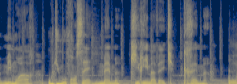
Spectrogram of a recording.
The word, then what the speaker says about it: mème: En français, ça se prononce même. Vous pouvez dire mime, tout ce que vous voulez, comme vous voulez, y a pas de souci vraiment.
